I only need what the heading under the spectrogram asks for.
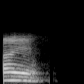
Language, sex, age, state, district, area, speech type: Manipuri, male, 30-45, Manipur, Thoubal, rural, conversation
